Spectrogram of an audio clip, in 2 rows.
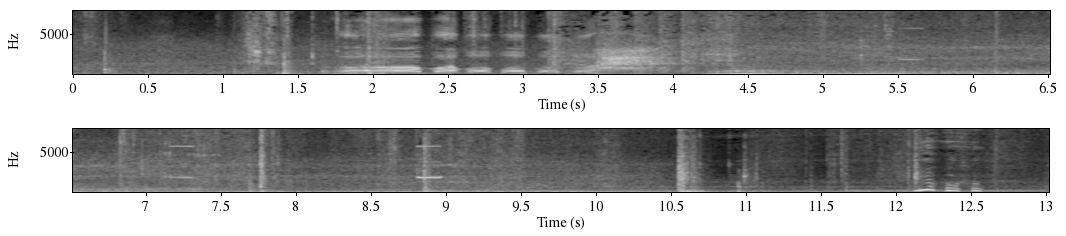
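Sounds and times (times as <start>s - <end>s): heavy thump: 10.5s - 11.2s.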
